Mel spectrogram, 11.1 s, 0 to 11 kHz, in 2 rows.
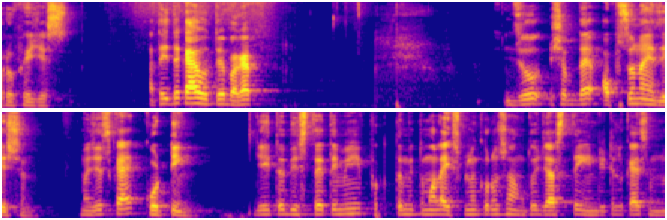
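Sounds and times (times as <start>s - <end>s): person speaking: 0.0s - 3.0s, 4.2s - 11.0s.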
